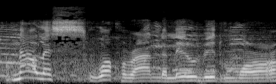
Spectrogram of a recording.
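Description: A man speaks at a high pitch, with a dry sound with no echo and crowd noise in the background. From Africa. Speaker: travel vlogger. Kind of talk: vlog walkabout narration. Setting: outdoors at a Christmas market. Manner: animated. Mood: joyful, amazed. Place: street. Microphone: phone near.

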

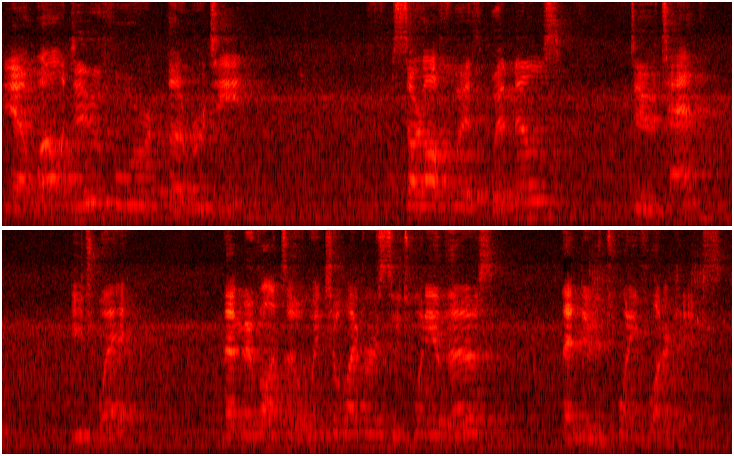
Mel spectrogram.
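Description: A man talks at a very slow pace with long, frequent pauses. Audible room echo and loud background noise fill the recording. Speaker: fitness instructor. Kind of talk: casual exercise tutorial to camera. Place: street. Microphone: camera far.

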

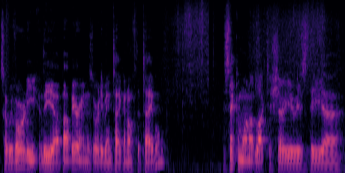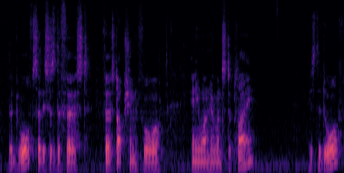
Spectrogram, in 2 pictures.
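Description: Speaking with an Australian accent, a man uses a fairly low pitch and fairly even intonation at a fairly quick pace, with long, frequent pauses. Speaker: board game video creator. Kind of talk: casual to-camera monologue. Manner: halting, many fillers.

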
